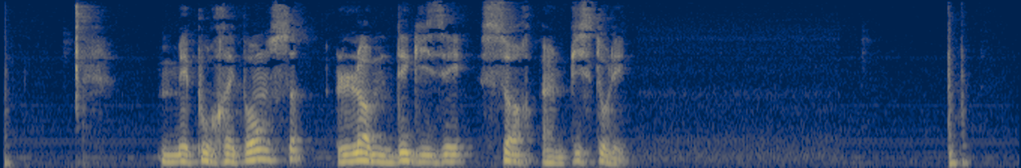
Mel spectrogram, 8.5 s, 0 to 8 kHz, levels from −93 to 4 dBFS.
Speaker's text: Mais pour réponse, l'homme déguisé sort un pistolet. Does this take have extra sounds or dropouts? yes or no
no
